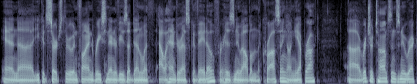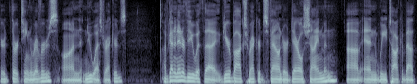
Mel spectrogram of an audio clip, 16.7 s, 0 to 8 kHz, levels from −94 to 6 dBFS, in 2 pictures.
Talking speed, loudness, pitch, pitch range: 185 wpm, -22 LUFS, 90 Hz, 85-110 Hz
